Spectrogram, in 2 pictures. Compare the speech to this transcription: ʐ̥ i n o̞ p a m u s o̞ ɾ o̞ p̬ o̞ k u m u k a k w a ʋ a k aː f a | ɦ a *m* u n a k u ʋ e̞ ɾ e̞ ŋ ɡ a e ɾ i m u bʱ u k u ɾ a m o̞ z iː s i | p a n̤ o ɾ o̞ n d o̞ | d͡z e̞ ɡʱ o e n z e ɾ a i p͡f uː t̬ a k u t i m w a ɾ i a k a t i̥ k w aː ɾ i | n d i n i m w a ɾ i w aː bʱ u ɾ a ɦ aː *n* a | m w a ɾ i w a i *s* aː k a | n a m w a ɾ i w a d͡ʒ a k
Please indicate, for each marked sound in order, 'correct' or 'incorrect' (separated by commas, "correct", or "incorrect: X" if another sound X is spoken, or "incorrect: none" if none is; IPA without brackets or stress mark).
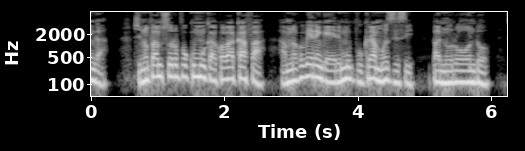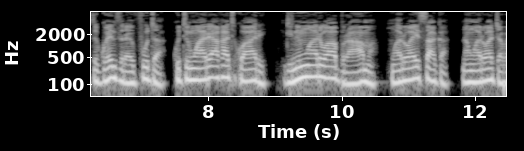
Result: correct, incorrect: m, correct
